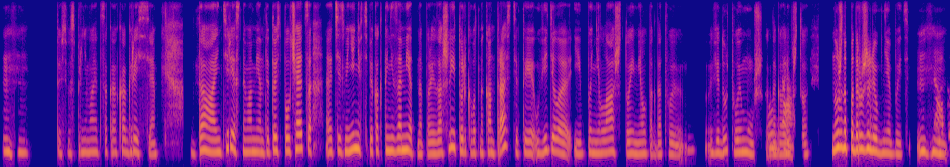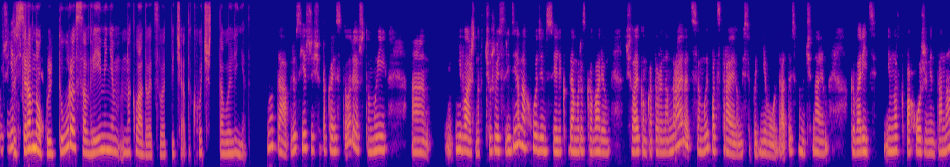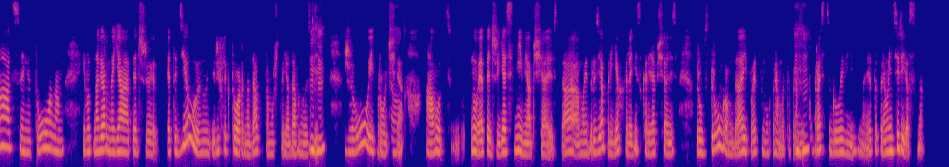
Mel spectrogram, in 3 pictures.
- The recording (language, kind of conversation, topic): Russian, podcast, Чувствуешь ли ты себя на стыке двух культур?
- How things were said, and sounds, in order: none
